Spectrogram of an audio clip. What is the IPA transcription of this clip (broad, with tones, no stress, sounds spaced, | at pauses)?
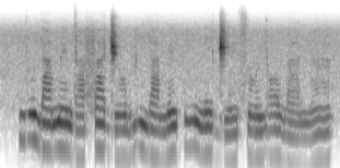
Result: j u˦ j a˧ m ɛ̃˧ d a˨ f a˧ d͡ʒ ɔ̃˨ b i˧ j a˨ m ɛ̃˨˦ k͡p i˦ n e˧ d͡ʒ ɛ̃˨ s ɔ̃˧ j ɔ˧ w a˨ n ã˨˦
